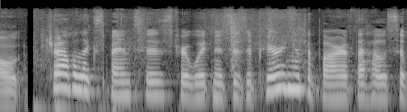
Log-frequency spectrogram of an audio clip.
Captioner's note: speaking in French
